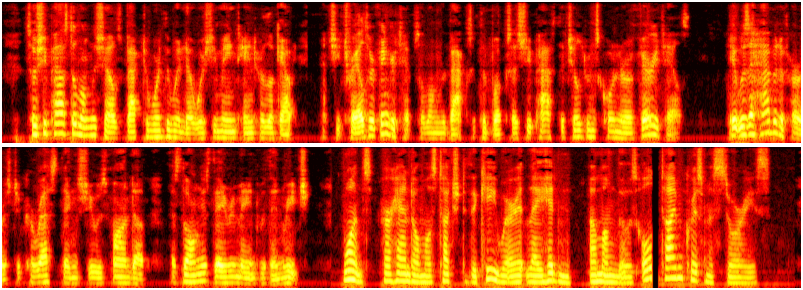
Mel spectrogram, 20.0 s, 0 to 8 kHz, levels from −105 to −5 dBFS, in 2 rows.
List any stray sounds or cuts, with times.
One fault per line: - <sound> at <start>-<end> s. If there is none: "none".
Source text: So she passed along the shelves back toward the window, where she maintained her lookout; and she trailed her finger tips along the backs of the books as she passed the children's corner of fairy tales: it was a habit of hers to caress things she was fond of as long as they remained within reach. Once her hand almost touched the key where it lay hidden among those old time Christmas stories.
- dropout at 18.1-18.2 s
